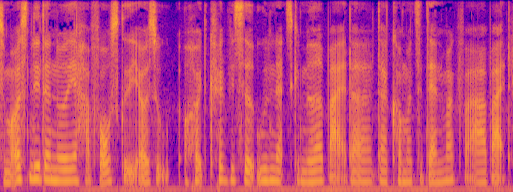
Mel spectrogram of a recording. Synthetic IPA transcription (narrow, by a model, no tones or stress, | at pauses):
sɒ̽mʔɒ̽səle̝dænɔ̽ːð̞̩ˠjɑ̈ɪhɑ̈fɒːsɡ̥əðˠḭʔɒ̽səhɒ̽ɪ̰d̥̚kʰʋælifise̝̰ːðˠuðˠnlæn̰sɡ̥əmeð̞ˠɑb̥ɑ̈ɪ̰d̥ɐːd̥ɑ̈kʰɒ̽m̰ɐt͡sʰe̝ld̥ænmɑ̈ːɡ̥fɒɑ̈ːb̥ɑ̈ɪ̰d̥ə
